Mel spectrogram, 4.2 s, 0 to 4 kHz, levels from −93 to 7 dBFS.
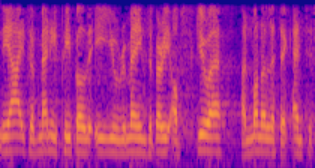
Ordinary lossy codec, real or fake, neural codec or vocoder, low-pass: none; real; none; 3.6 kHz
